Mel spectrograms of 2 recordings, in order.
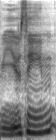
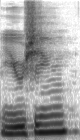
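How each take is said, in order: First: The word is pronounced in the normal way. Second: The word is pronounced in an unusual way. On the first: The speaker calls it right. "instead of using" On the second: The speaker calls it wrong. "I said using"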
